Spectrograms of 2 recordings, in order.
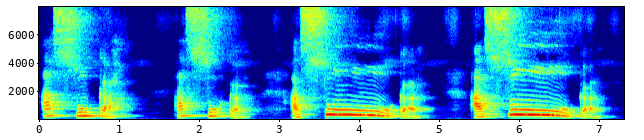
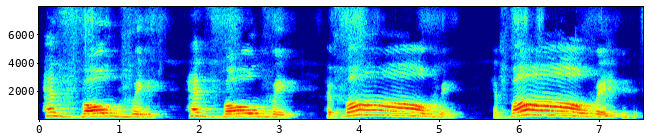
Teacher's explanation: E aí você vai voltar oxítona é a última sílaba tônica paroxítona é a penúltima sílaba tônica Então eu tenho a penúltima sílaba mais forte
